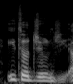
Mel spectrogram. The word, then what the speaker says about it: Ito Junji: But today we're going to talk a bit about Ito Junji. Okay. So what is so special? And did I say his name right? – Perfectly.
